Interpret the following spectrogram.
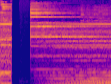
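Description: Om meditation music: sustained, bell-like ringing tones stop abruptly about a quarter second in. After a brief complete silence, a low drone fades in and swells.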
